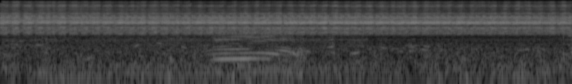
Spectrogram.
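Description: A night insect gives a steady, shrill, high-pitched buzzing drone without pause.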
